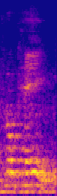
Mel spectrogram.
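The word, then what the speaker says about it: propane: 거기 안에 들어 있는 주성분이 프로판가스 지금은 발음은 바뀐 거야. 프로페인 뭐 이런 식으로 그걸 Y를 봐.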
